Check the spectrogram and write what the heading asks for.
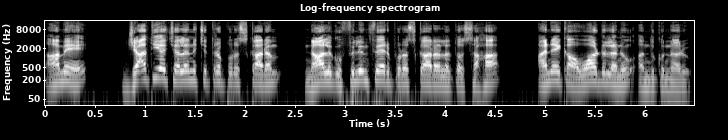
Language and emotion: Telugu, neutral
